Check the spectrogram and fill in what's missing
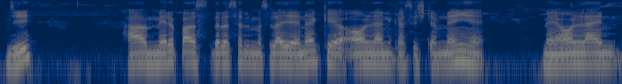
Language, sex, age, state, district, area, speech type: Urdu, male, 18-30, Delhi, North West Delhi, urban, spontaneous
